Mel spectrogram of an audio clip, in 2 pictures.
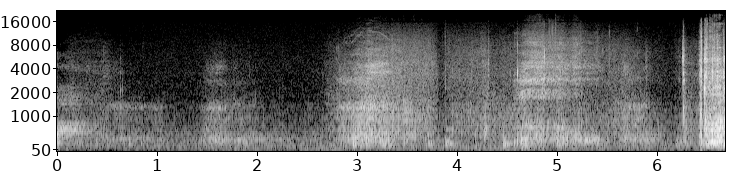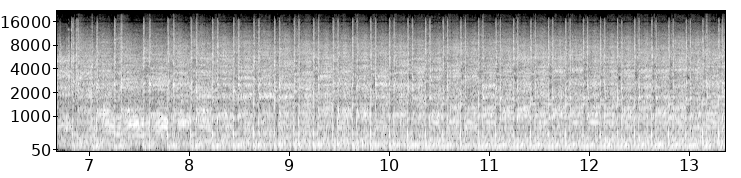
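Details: Rebuilt U23 engine, first start after 25 years, idle mixture screw about two turns out: after cranking it catches and idles at a fast, slightly uneven beat; carburetor not supplying enough idle fuel.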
